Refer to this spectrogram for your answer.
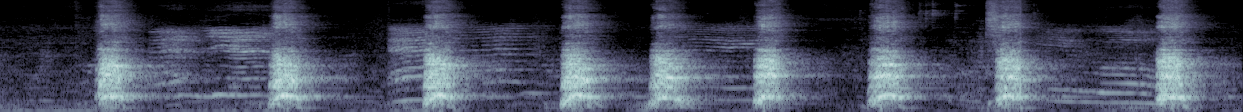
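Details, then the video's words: Hunting dog barking indoors, apparently scared of someone dressed as Superman in the room; sharp, loud barks repeat steadily about once a second, with little else audible between them. "Funny hunting dog barking and scared of Superman in room"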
